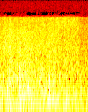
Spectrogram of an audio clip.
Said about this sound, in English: It's raining. Don't go outside without umbrella.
